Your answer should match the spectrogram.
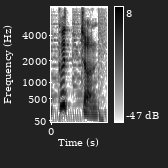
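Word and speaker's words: プ ッ チ ョ ン (북촌): いくつか印象深かったところご紹介したいと思います今回行って一番楽しかった良かったなと思うのがあの日本語で言うと北村南北の北に市町村の村で北村でこれでプッチョンって読むんですけどプッチョンハノクマウルと言いまして関谷村ですね昔ながらの家屋がたくさん残ってるんですね。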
